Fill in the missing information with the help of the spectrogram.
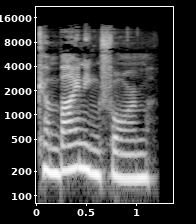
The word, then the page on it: combining form: American English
